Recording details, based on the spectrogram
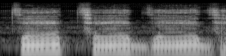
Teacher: इसमें जो हवा है वो तालु के टकराकर बाहर निकलती है। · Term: तालव्य स्पर्श व्यंजन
